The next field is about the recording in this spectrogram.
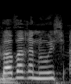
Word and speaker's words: baba ganoush: Baba ganoush.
